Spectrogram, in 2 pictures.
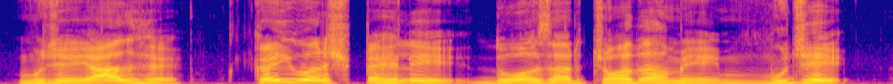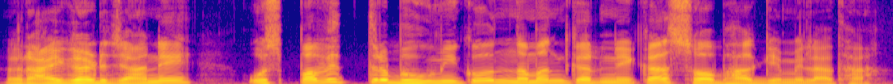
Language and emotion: Hindi, neutral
